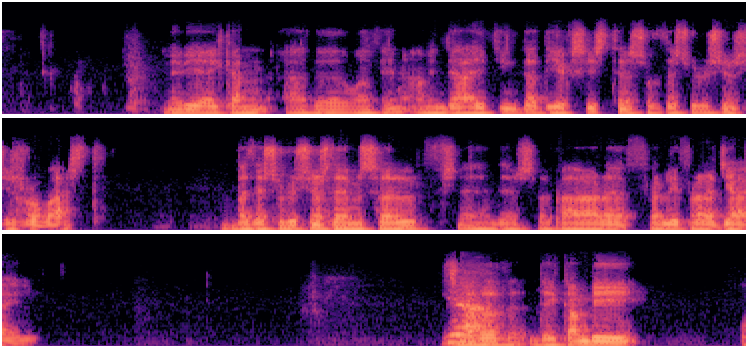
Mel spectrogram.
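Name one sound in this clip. A man speaks calmly and clearly, lecturing.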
